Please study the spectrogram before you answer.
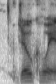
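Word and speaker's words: Jo Koy: Joe Coy. It's spelled Jokoy.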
